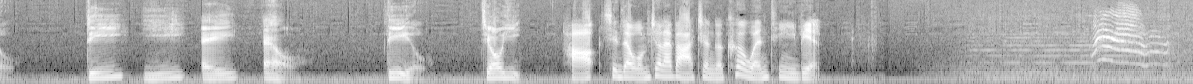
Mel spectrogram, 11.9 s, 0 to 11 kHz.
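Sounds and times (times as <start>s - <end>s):
faint steady hum: 0.0s - 11.9s
speech: 0.9s - 3.0s, 3.9s - 8.3s
cat meowing: 9.8s - 11.9s.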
